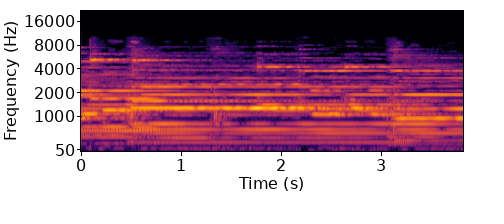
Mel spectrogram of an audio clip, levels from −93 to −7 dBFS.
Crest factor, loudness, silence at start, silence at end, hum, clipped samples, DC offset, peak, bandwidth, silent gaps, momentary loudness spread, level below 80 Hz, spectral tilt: 12 dB; -23 LUFS; 0 s; 0 s; none; under 0.1%; under 0.1%; -12 dBFS; 10 kHz; none; 6 LU; -74 dBFS; 0 dB/octave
